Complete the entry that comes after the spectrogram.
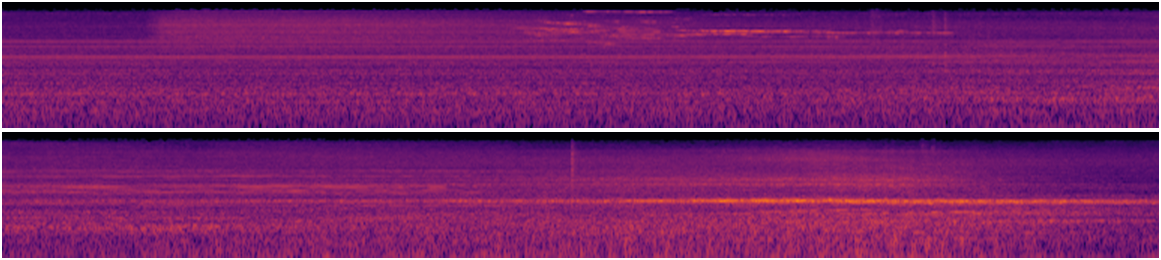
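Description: TER regional passenger train pulling out of a station, with a steady electrical whine throughout. A brief high squeal comes about six seconds in. The running noise and a motor whine build, loudest a few seconds before the end, then begin to fade.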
